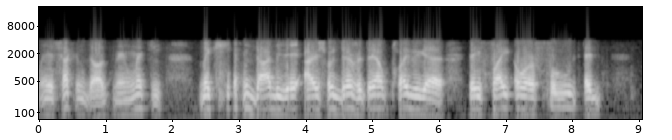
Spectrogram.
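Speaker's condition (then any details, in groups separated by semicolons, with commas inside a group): Traumatic brain injury; people ask about voice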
